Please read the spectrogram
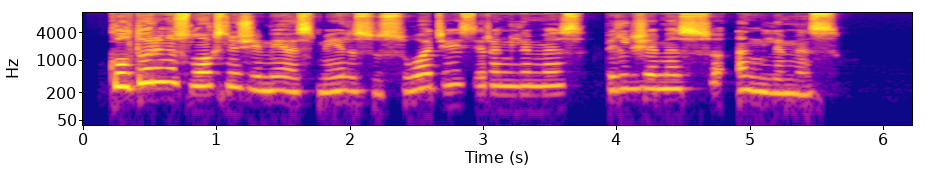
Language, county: Lithuanian, Šiauliai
